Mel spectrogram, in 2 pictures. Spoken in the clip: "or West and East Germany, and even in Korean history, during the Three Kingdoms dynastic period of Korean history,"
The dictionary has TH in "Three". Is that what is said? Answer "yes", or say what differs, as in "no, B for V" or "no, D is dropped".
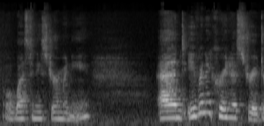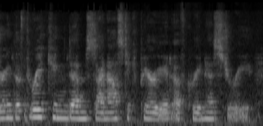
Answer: yes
